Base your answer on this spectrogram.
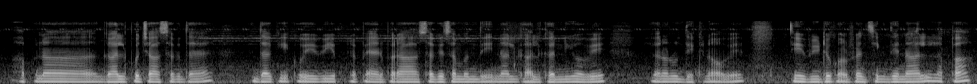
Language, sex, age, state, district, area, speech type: Punjabi, male, 30-45, Punjab, Jalandhar, urban, spontaneous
